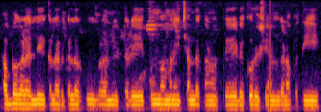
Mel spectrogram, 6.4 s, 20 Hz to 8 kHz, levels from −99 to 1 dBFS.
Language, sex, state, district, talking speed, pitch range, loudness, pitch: Kannada, male, Karnataka, Dharwad, 105 wpm, 110-120 Hz, -20 LUFS, 115 Hz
